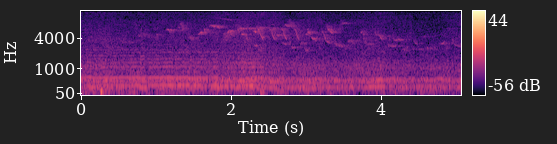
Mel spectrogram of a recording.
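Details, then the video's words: Spring-morning flight at a thriving beehive under trees, honey bees carrying pollen home to a horizontal hive built from an old French oak chest; continuous layered droning hum, with faint high chirping birdsong drifting over it. "Relaxing sound of bees flying at beehive Doppio on a spring morning"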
